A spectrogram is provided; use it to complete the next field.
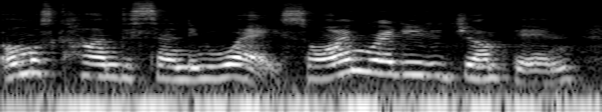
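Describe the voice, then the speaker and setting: A woman speaks with lively intonation. Some room echo is audible. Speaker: psychic medium. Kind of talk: casual chat. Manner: animated.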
